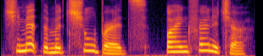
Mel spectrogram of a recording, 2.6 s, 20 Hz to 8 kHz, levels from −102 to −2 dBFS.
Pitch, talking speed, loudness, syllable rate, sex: 245 Hz, 135 wpm, -17 LUFS, 4.8 syllables/s, female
